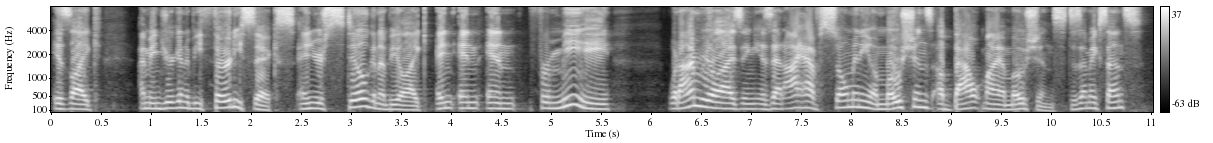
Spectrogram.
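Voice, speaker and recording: His voice is on the high side and a little mellow, at a normal speed. He's a man in his thirties hosting a live call-in podcast, handing out casual advice as he rambles, using lots of fillers and restarting his sentences.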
